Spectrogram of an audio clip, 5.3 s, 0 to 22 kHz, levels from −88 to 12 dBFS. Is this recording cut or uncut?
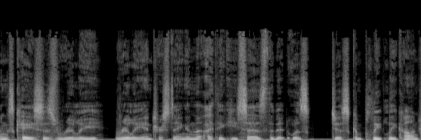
cut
